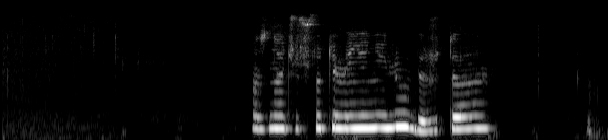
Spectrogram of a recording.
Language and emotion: Russian, sad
